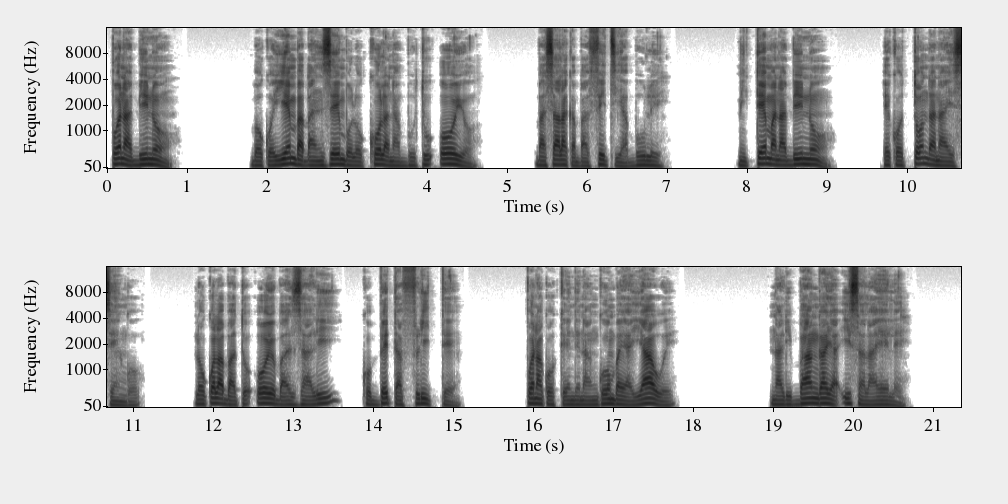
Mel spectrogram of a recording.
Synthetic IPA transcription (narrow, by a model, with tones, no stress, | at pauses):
po˦na˨bi˦no˦ | bo˨ko˨je˦mba˨ba˨nze˦mbo˨lo˨ko˦la˨na˨bu˨tu˦o˦jo̰˨ | ba˨sa˦la˦ka˨ba˨fe˦ti˨ja˨bu˦le˦ | mi˨te˦ma˨na˨bi˦no˦ | e˨ko˨to˦nda˨na˨e˨sɛ˨ŋɡo˨ | lo˨ko˦la˨ba˨to˨ʔo˦jo˦ba˨za˨li˦ | ko˨bɛ˦ta˨fli˦tɛ˨ | po˦na˨ko˨kɛ˨ndɛ˨na˨ŋɡo˦mba˦ja˨ja˦we˨ | na˨li˨ba˦ŋɡa˦ja˨ʔi˦sa˨la˨ɛ˦le˨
